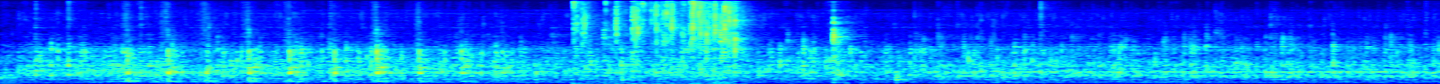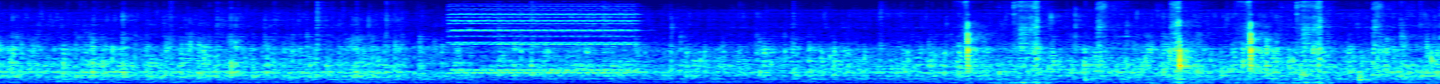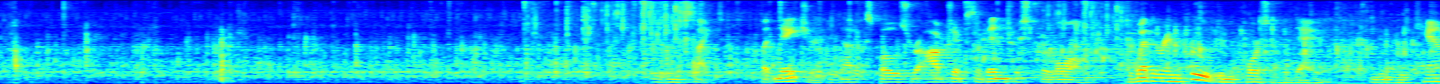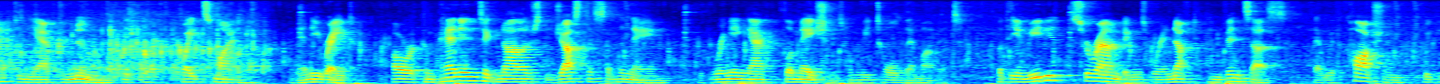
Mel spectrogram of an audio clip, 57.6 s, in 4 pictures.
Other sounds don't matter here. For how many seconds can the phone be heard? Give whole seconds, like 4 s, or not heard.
2 s.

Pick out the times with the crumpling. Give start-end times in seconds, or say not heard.
5.7-7.5, 34.0-35.9, 38.6-40.2.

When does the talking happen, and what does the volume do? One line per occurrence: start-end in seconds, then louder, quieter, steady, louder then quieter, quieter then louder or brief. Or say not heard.
35.3-57.5 steady.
